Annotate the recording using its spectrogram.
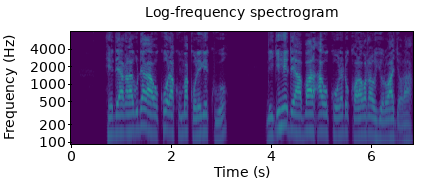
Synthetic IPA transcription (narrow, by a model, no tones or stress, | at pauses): heːndejaŋaɾaɣuneaɣaɣokoːɾakumakoɾeɣekuo | niːɡeheːndejabaɾaʔaɣokoːɾɛdokɔɾaɣɔnaɾohiɔɾwad͡ʑɔɾa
